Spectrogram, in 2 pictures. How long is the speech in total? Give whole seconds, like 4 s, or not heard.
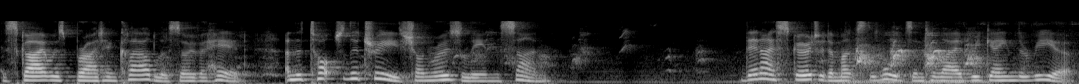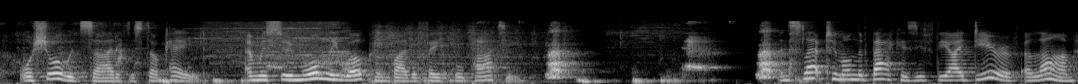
17 s.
